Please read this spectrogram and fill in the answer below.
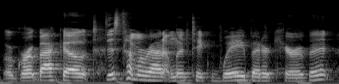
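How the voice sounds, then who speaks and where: A woman's voice: on the low side, quick pace, a bit bright, faint music behind. A young woman narrating a hair vlog in a chatty, explaining way, a bit nasal from a cold. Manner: chatty, explanatory, addresses viewers as you guys. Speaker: beauty vlogger. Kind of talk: casual vlog voice-over.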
